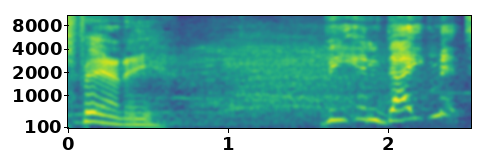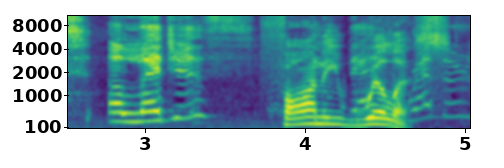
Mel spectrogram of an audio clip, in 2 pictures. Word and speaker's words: Fani: You have a woman named corrupt Fani Willis. Fani. Donald Trump mocks her relentlessly here at a campaign rally last weekend. I believe it's spelled F-A-N-I. To my way of thinking, that's Fanny.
